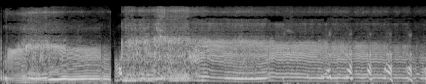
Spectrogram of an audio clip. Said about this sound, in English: So let's take a listen. And at the end of this, guys, we're going to find out what the funniest fart is.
